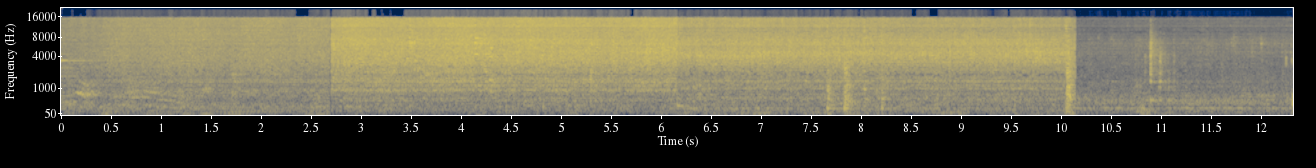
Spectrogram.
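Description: Rice and soybeans frying in a home kitchen pan give a loud, steady hiss and sizzle that jumps up partway through, then drops to quieter crackles with a few sharp clinks near the end.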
